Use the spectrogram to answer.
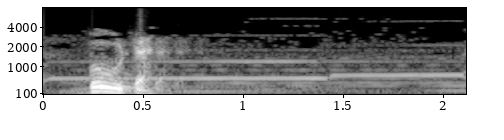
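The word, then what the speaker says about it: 不大: Bất Đại phát âm là Bú Đà, không to lớn.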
